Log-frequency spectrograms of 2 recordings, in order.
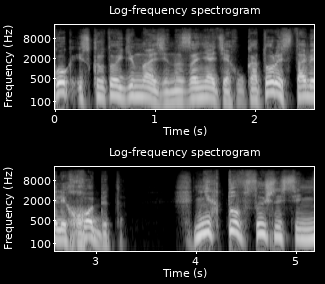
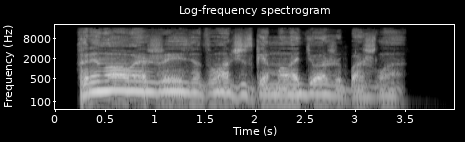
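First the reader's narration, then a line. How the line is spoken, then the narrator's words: Hoarse, in character. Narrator (Russian): Сипло, не выходя из образа, ответил Серый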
